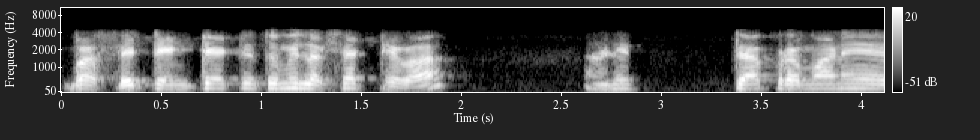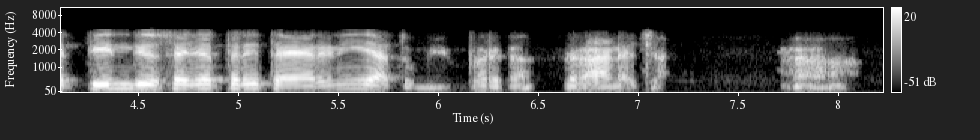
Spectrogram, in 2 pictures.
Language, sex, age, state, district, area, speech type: Marathi, male, 60+, Maharashtra, Nashik, urban, conversation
